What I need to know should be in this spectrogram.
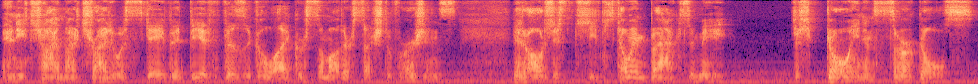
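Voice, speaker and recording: Guy doing a broken old-dad type furry animal, low n heavy, halting, bleak, ragged breath, music under. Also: steady tone, background noise. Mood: weary despair. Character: broken, resigned father, a scruffy furry animal.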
